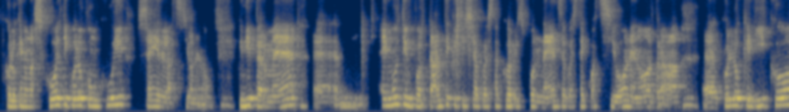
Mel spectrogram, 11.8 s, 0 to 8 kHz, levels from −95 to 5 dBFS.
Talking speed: 155 wpm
